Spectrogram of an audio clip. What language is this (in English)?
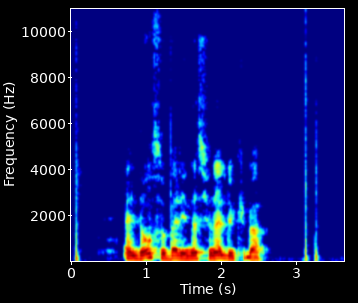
French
